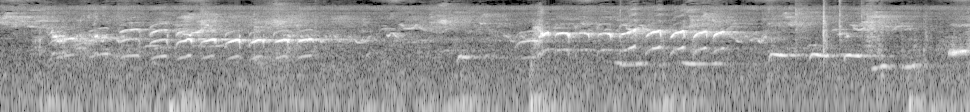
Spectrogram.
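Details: A lesser bird-of-paradise (Paradisaea minor), endemic to Papua, gives quick runs of bright, chirping notes, then lower clear whistles, over a soft forest hum.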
